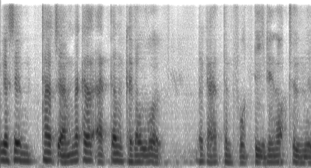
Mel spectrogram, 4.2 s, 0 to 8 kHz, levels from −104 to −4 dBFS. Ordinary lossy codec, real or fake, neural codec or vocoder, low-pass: none; fake; codec, 16 kHz, 1 kbps, FreqCodec, smaller model; 7.2 kHz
